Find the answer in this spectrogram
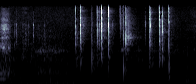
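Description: Plastic Lego bricks clicking and rattling as an assembled model is handled and turned over: a quick run of sharp little clicks in the second half.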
